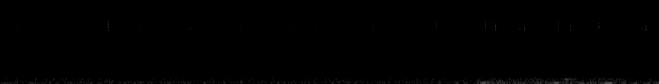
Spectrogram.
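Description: Long nails tap rapidly on the sides of the glass dome of a water-filled dragon snow globe. The taps are quiet, bright, short clicks in an uneven rhythm over a low background rumble, and they grow louder and denser in the last couple of seconds.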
